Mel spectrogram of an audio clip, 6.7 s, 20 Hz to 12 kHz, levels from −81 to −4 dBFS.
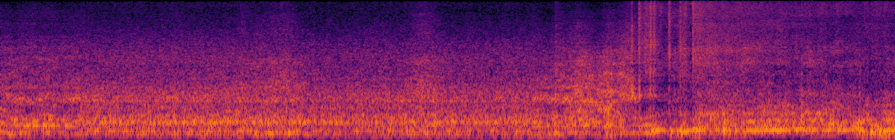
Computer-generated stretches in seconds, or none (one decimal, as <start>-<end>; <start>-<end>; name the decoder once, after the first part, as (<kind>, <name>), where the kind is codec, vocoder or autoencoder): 0.0-0.6 (codec, SNAC); 4.0-6.7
